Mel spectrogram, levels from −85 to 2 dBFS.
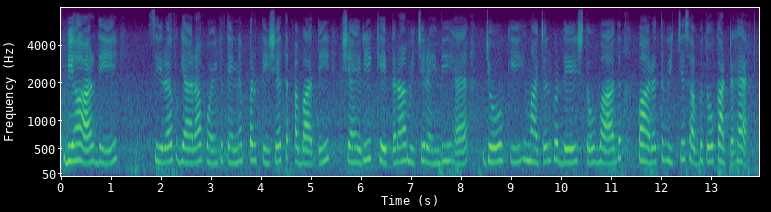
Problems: background sounds at intervals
